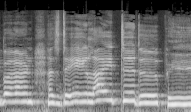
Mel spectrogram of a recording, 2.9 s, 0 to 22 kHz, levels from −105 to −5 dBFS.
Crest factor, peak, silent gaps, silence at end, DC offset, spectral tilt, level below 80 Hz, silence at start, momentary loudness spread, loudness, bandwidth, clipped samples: 12 dB; -6 dBFS; none; 0 s; under 0.1%; -4.5 dB/octave; -48 dBFS; 0 s; 3 LU; -20 LUFS; 16 kHz; under 0.1%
